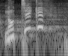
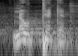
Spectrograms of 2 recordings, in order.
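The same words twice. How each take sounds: First: High, rising squeak; disbelieving question. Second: Low, firm answer; cop's confirmation. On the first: Driver to the cop letting him go, squeaky disbelief. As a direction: ask it in tiny high disbelief. Driver cannot believe cop's leniency. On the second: Cop letting the driver go, low and firm. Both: Acted.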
